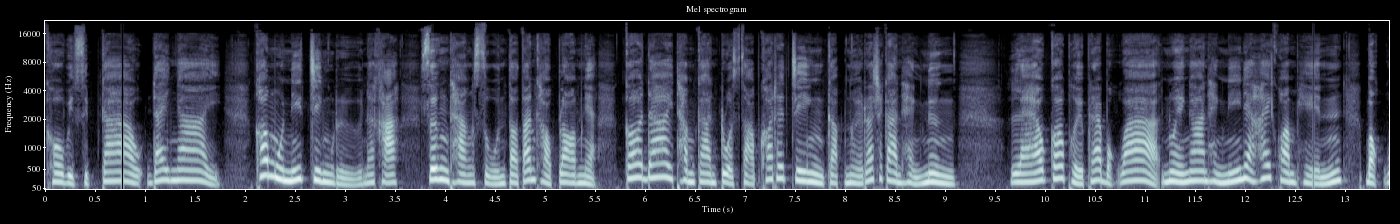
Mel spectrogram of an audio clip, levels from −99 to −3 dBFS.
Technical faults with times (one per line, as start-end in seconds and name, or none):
0.76-0.79 gap at a join of encoded pieces
6.95 gap at a join of encoded pieces
12.68 gap at a join of encoded pieces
